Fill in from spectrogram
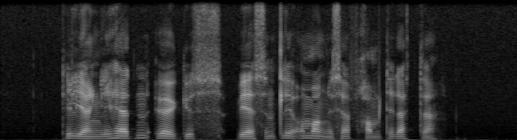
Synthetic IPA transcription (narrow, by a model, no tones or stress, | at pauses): t̪ʰɪljɛŋəlɪheːd̪n̩øːɡəsʋeːsənt̪lɪʔo̰ːmɑŋəseːʁfʁɑmt̪ʰɪld̪ɛt̪ə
